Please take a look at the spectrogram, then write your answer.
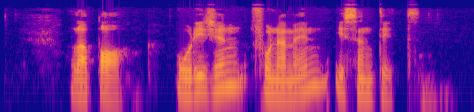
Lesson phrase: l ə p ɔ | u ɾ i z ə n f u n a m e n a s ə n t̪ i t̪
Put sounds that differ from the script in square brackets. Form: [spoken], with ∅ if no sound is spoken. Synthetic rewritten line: l ə p ɔ | u ɾ i [ʒ] ə n f u n [ə] m e n [i] s ə n t̪ i t̪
